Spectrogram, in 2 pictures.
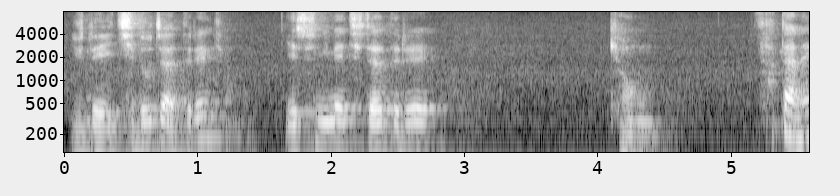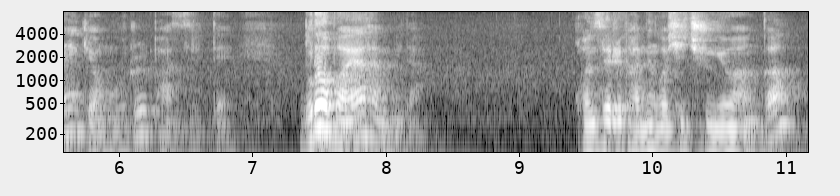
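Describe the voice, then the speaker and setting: A man's voice: sits high, darkish tone, roomy sound. A male pastor preaching a sermon, posing rhetorical questions to his congregation. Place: church sanctuary.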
